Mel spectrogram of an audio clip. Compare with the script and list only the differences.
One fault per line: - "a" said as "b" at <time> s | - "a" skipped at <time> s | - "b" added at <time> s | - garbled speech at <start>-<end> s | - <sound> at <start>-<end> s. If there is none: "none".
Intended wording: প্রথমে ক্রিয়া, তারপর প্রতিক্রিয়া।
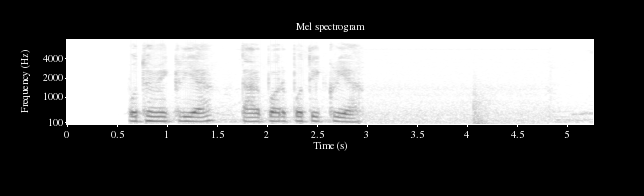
- thud at 4.1-4.7 s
